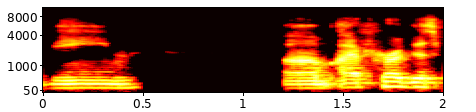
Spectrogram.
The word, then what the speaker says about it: Wien: named wilhelm veen so this is german ws are pronounced with v's so he his he said his last name veen um i've heard this pronounced just as often weans law because you know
